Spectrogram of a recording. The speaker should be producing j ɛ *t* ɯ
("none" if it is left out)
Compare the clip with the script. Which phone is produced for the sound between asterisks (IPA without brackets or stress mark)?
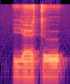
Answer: t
